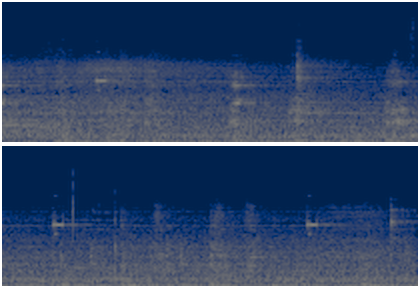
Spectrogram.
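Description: Short electronic chimes sound now and then.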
